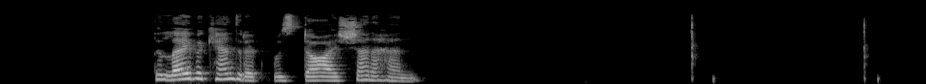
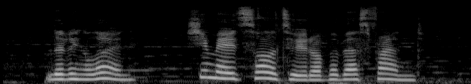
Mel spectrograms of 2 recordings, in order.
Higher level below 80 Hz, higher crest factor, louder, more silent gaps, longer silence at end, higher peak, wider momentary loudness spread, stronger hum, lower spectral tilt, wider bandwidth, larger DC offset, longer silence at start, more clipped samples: second, -76 dBFS vs -58 dBFS; first, 24 dB vs 16 dB; first, -22 LUFS vs -26 LUFS; neither; first, 2.3 s vs 0.5 s; first, -4 dBFS vs -10 dBFS; first, 21 LU vs 14 LU; neither; about the same, -3.5 dB/octave vs -4.5 dB/octave; second, 11.5 kHz vs 16 kHz; neither; first, 1.55 s vs 0.45 s; neither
